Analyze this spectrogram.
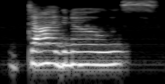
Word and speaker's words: diagnose: So, wiggly, diagnose, stress is on die, struggling, essentially, acing, twist, conclusively, and breakthrough.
